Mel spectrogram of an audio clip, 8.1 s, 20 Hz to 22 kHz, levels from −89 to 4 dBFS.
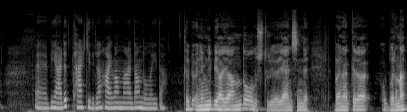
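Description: No technical faults can be heard in this recording.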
